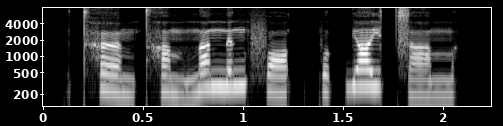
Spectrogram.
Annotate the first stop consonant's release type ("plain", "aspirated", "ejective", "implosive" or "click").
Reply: aspirated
